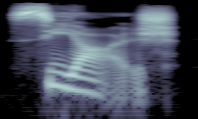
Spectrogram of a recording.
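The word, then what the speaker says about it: sillage: Next is silage. And yep, it's pronounced seage. It's a French word for that beautiful scent trail you leave behind when you walk past someone.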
